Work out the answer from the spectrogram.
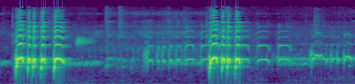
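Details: Local zebra doves, female and male, trade song. Loud groups of five rapid harmonic coos open each phrase, then give way to softer, evenly paced short notes.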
